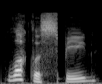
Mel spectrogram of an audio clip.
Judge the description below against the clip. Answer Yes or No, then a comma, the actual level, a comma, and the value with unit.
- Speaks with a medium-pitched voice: Yes, medium, 155 Hz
